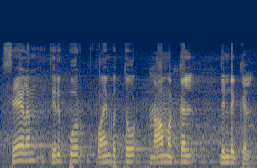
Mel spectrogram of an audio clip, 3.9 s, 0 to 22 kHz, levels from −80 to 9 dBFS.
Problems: none marked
